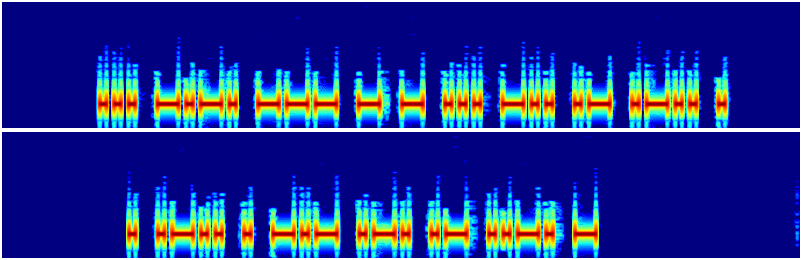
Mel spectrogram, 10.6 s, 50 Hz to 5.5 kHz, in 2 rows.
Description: Morse code, heard as a keyed tone, about 25 wpm, 550 Hz. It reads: SCOTTSDALE ELEKRAFT
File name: Ultimate Word List / 25WPM Ultimate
